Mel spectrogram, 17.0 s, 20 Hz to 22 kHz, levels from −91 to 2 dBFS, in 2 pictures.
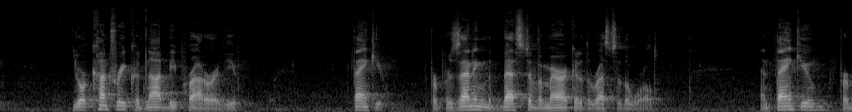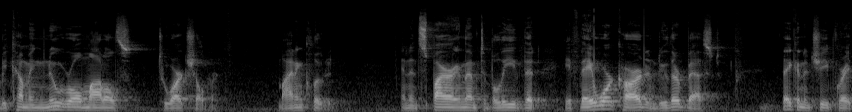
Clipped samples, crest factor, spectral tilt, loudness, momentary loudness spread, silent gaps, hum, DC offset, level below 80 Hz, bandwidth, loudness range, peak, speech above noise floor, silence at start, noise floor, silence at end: under 0.1%; 22 dB; -5 dB/octave; -38 LUFS; 16 LU; none; none; under 0.1%; -68 dBFS; 16 kHz; 5 LU; -16 dBFS; 31 dB; 0.75 s; -68 dBFS; 0 s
